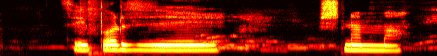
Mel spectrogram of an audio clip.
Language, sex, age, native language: Icelandic, female, 10, Icelandic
